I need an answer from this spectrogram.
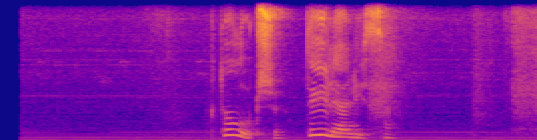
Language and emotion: Russian, neutral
